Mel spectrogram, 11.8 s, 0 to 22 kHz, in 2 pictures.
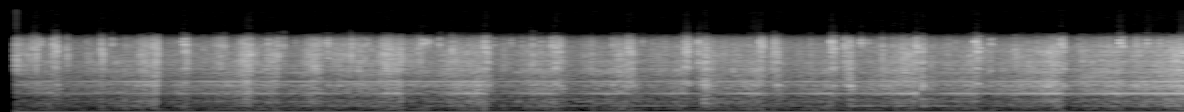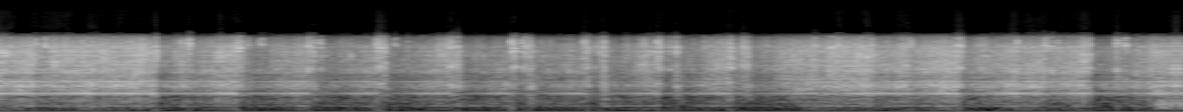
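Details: SteppIR EHU 6-40 antenna stepper motor running from 6 m to 40 m, nearly 12 metres of tape: steady mid-pitch hum under rough, uneven rapid clicks and rattles; abnormal motor noise.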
